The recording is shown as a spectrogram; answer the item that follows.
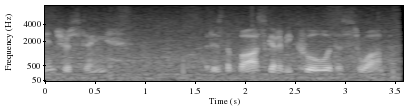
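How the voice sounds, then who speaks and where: An actor playing a streetwise, sceptical yakuza underling with slangy talk, in a video game cutscene. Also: male voice, deep voice, fairly quick, lo-fi sound, noisy background, lightly acted. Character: low-voiced male yakuza underling, sceptical, deferential to boss.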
